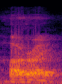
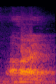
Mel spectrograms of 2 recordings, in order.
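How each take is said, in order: Both takes have the same delivery.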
